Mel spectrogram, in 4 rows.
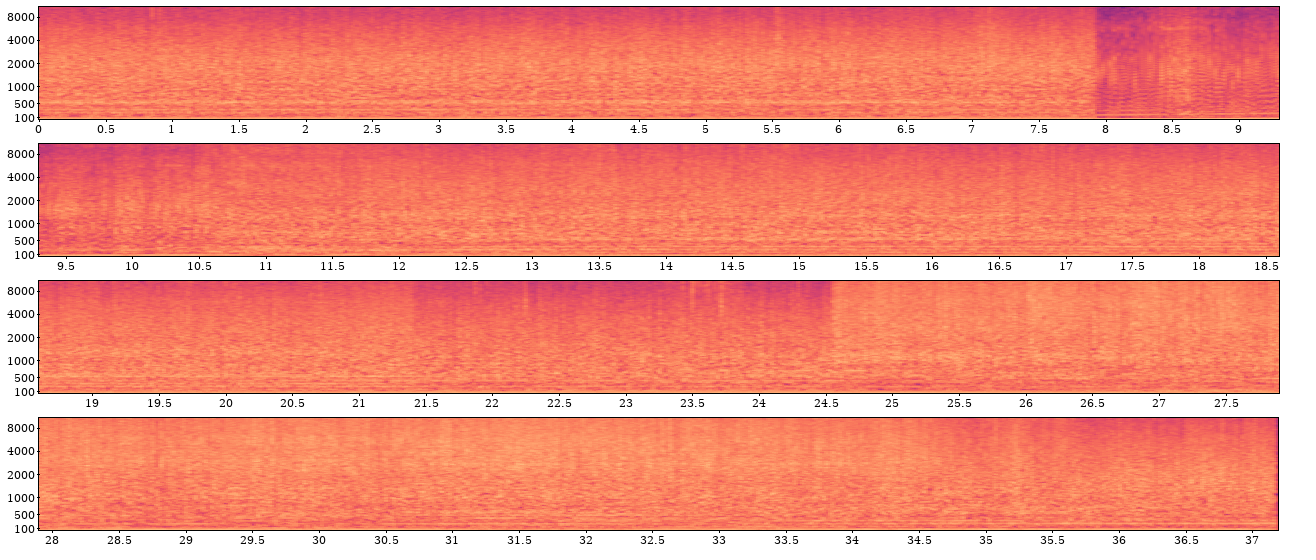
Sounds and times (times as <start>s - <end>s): Vehicle: 0.0s - 37.1s.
